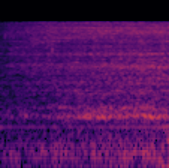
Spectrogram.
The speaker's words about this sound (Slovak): Krupy takisto namočíme do vody. Hej, hej preplachneme aspoň v štyroch vodách.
